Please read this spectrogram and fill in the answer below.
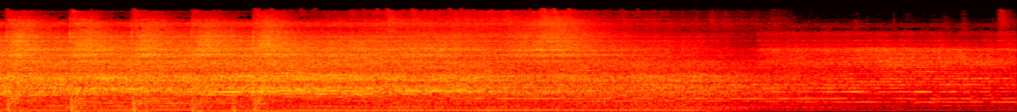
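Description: Rock band playing live with drum kit, cymbal crashes, bass and electric guitars. About nine seconds in, the drums and bass stop and only held guitar notes are left ringing, the close of a song.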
